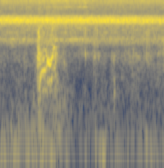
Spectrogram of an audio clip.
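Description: Rainforest insect chorus, a steady high-pitched buzzing. About half a second in, a short animal call with a wavering pitch sounds over it.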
